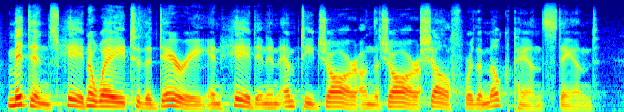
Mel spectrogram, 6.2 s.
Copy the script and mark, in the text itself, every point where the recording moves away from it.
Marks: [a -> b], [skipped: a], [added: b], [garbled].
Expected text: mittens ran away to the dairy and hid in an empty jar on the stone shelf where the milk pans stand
mittens [ran -> hid] away to the dairy and hid in an empty jar on the [stone -> jar] shelf where the milk pans stand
